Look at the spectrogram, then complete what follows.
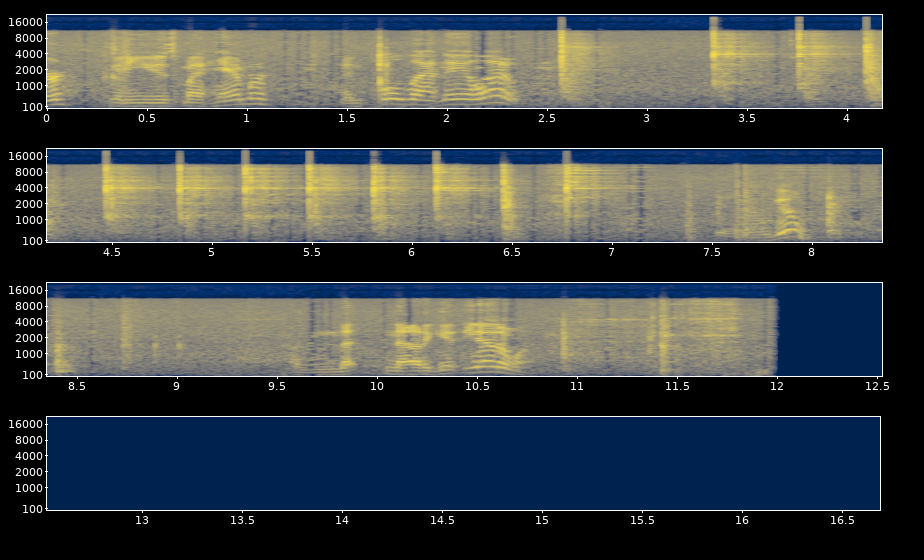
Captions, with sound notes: I'm going to use my hammer and pull that nail out. (hammering sounds) There we go. Now to get the other one.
